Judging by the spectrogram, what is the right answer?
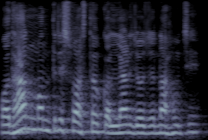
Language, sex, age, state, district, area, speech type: Odia, male, 45-60, Odisha, Bargarh, rural, spontaneous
